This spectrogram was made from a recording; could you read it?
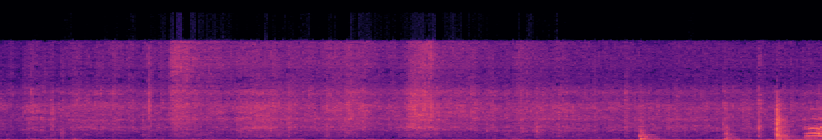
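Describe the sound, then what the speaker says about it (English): Steady sizzling of potatoes, corn and kielbasa frying in a skillet, close up, with occasional scraping stirs of a utensil. "it's basically just like frying potatoes, but you're just adding corn and you're adding"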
